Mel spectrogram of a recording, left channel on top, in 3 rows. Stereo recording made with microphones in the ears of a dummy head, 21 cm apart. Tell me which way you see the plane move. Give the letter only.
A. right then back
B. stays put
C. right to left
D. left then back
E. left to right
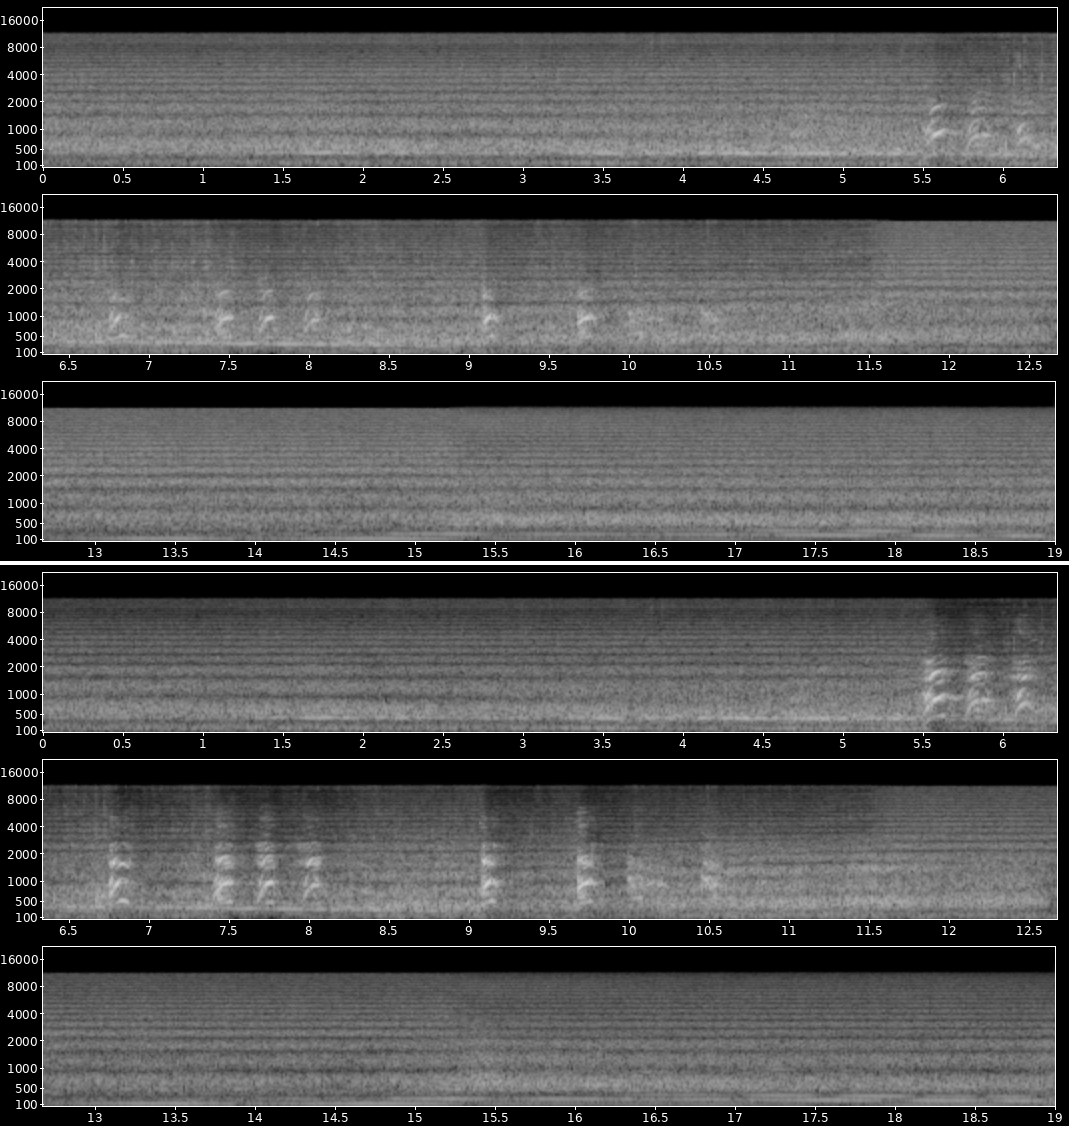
E.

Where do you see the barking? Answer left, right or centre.
right.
